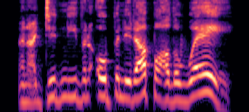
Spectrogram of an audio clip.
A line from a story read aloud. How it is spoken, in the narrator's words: Tank exclaimed, happy to have finally gotten a leg up in anything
